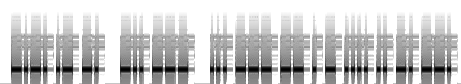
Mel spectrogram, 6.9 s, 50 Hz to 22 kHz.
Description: Morse code, heard as a keyed tone, about 25 wpm, 750 Hz. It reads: CAN DO SOMETHING
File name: Archive / 25 WPM / 25WPM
